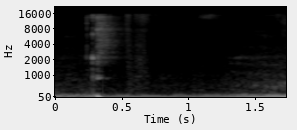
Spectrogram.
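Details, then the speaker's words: Wall light switch after repair: a single crisp click, then only low room hum with no hiss or crackle; previously hissed and crackled as if burning, now quiet and working perfectly. "Bem silencioso, funcionando perfeitamente."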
